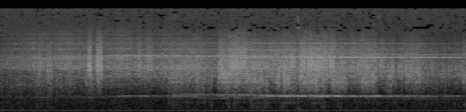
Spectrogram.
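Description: Granular synth in Ableton Live, built from a drum break sample and triggered by a single held C note, gives a steady grainy, hissing texture with a faint sustained tone running through it. No one speaks.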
